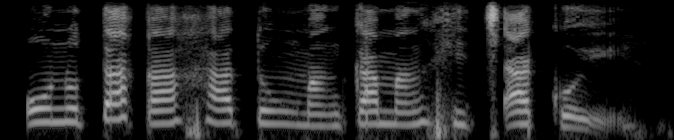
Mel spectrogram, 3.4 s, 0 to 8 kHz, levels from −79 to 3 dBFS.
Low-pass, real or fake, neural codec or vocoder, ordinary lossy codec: 7.2 kHz; real; none; Opus, 24 kbps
